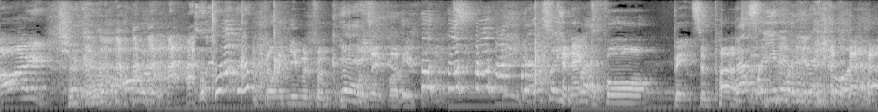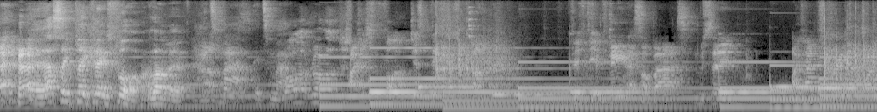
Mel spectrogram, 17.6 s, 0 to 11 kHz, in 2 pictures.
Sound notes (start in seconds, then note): 0.4 laughing; 4.2 murmurs; 5.0 soft music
